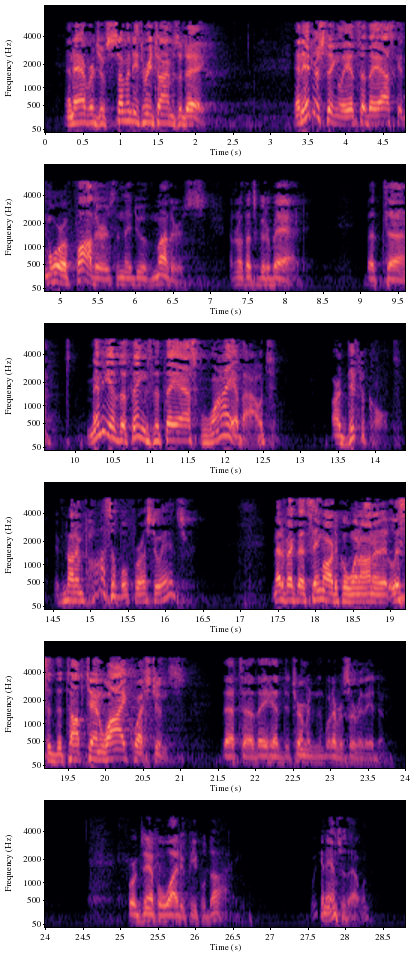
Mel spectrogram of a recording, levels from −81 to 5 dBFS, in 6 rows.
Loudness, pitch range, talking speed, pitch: -22 LUFS, 125-160 Hz, 185 wpm, 145 Hz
